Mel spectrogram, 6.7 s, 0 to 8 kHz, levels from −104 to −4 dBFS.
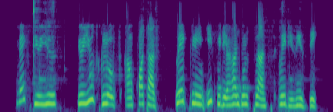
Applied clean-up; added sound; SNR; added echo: neural mask model DeepFilterNet 3.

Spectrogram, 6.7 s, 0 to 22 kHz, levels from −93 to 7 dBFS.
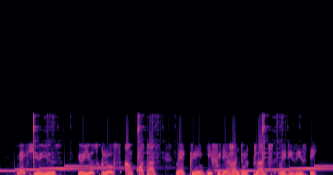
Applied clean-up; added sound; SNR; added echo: none; Alarm + Shatter; 10 dB; none.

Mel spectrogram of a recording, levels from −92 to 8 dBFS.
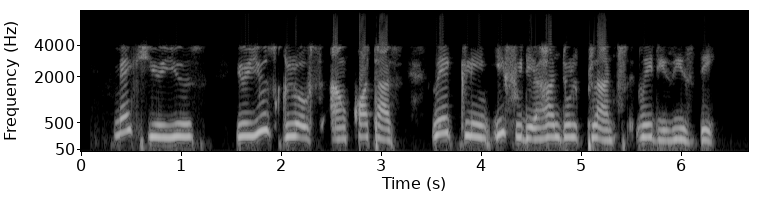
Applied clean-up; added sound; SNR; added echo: none; none; none; none.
